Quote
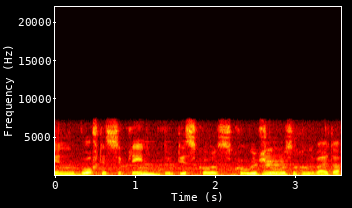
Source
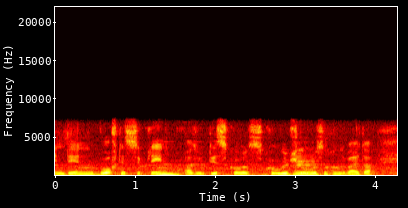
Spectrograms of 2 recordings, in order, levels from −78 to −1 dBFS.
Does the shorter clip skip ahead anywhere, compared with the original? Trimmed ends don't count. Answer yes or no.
yes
